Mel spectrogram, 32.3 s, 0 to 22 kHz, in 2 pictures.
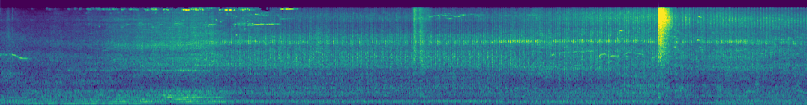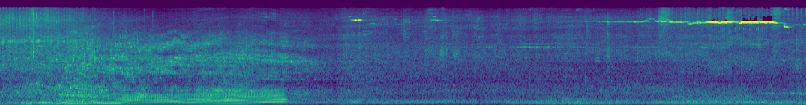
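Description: Road traffic at close range: a city bus's engine running close by in the first few seconds, then a vehicle engine revving up, its pitch climbing in steps from about 17 to 22 seconds before it drops off suddenly. A single sharp click about 13 seconds in.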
